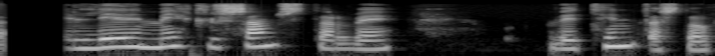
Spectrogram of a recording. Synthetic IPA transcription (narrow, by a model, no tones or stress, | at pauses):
ɛɾlɪːðɪmɪhklʏ̥samst̪aɾvɪ | vɪðt̪ʰɪnt̪ast̪ow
